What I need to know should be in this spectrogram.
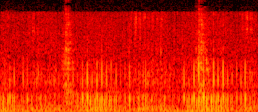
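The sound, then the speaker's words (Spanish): A cat purrs steadily, a soft, continuous low rumble with a gently pulsing texture that holds at an even, quiet level throughout, with no voices. “Amanda volvió a dormir profundamente mientras Azazel ronroneaba a su lado con el pequeño motor que tienen todos los gatos en su pecho.”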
